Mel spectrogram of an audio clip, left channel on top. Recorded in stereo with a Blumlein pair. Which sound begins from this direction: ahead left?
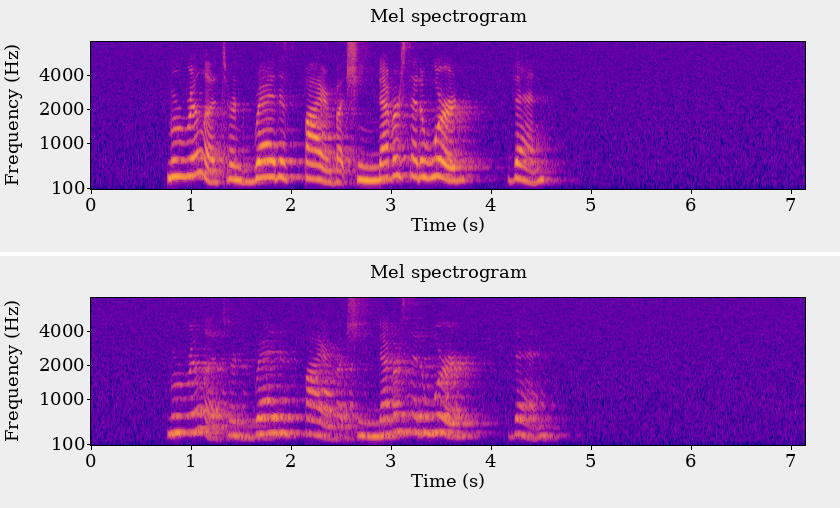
A woman speaking, at 0.8 s.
